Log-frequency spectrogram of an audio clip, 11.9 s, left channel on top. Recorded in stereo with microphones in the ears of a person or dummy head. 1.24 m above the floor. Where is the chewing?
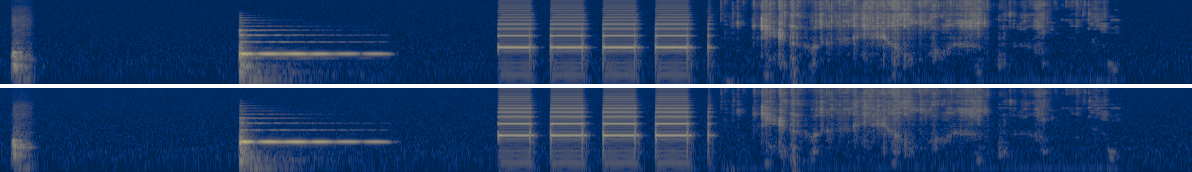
45° left (ahead or behind), 1.2 m.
